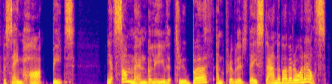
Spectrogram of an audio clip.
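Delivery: put-on young Jan, impassioned. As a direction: preach your ideals to the room. Narrator voices young Jan.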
